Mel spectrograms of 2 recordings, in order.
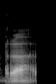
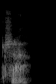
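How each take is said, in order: First: The R is voiced, with vibrating vocal cords. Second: The R is voiceless, without vibrating vocal cords. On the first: "It's making that same ra" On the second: "but without our vocal cords vibrating. So it's ra"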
